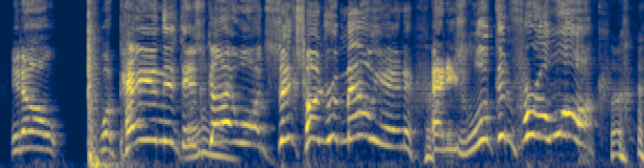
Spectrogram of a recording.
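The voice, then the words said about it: Imitation of Benigno as Yankee fan. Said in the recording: “That's my imitation of Beningo as a Yankee fan.”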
